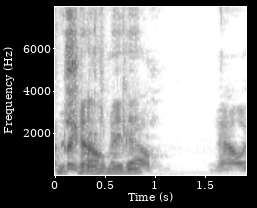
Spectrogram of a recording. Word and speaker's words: Michel: heard i could have sworn they called them mikel and certain ones but i guess it's michelle oh maybe no no it's not michelle don't be stupid she was just like being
